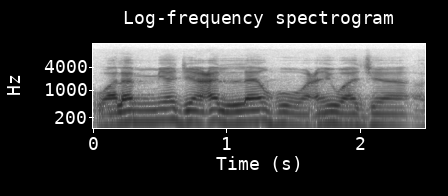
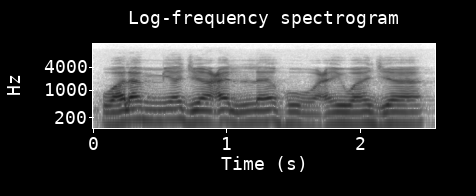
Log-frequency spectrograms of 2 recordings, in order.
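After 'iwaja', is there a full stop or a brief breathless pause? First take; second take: full stop; brief pause. First: It ends in a full stop before continuing. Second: A brief breathless pause leads into the next phrase. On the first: "kalau berhenti kan normal saja" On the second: "kalau mau uh, saktah"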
